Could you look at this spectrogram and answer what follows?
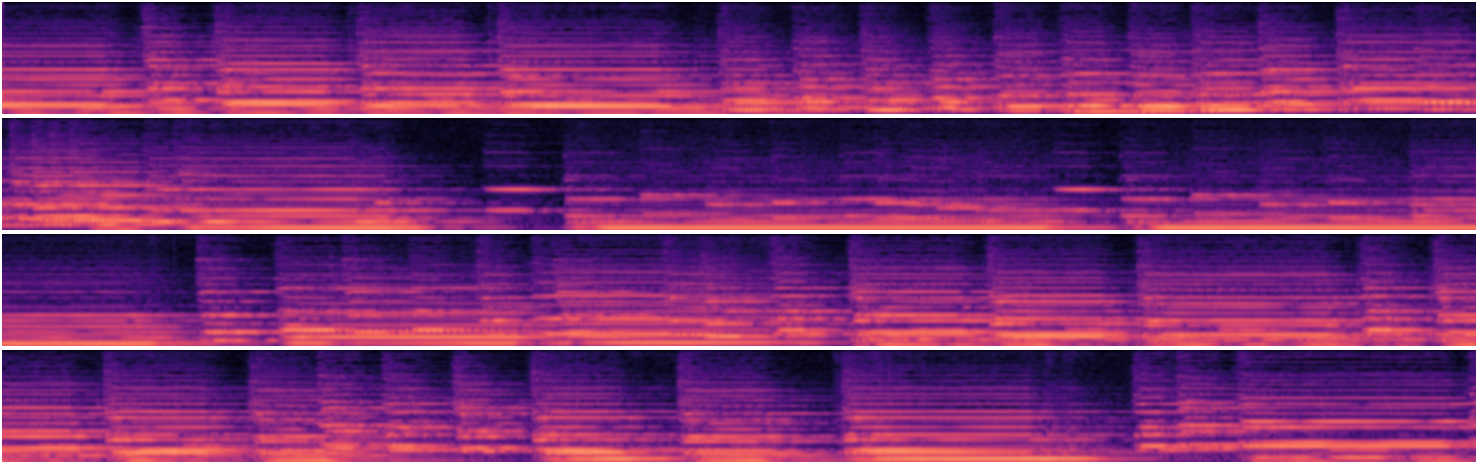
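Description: Church organ playing a postlude: full sustained chords over a moving bass line. About a third of the way in the chords settle into long held low notes for several seconds, then move on again.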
